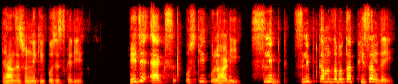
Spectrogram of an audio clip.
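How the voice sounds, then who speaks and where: Man, teacher, slow deliberate delivery, word-by-word explanation, dull lo-fi sound. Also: high-pitched, big pitch swings. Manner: reads English lines very slowly, then explains each word; often checks understanding with a question tag. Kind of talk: line-by-line lesson explanation.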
